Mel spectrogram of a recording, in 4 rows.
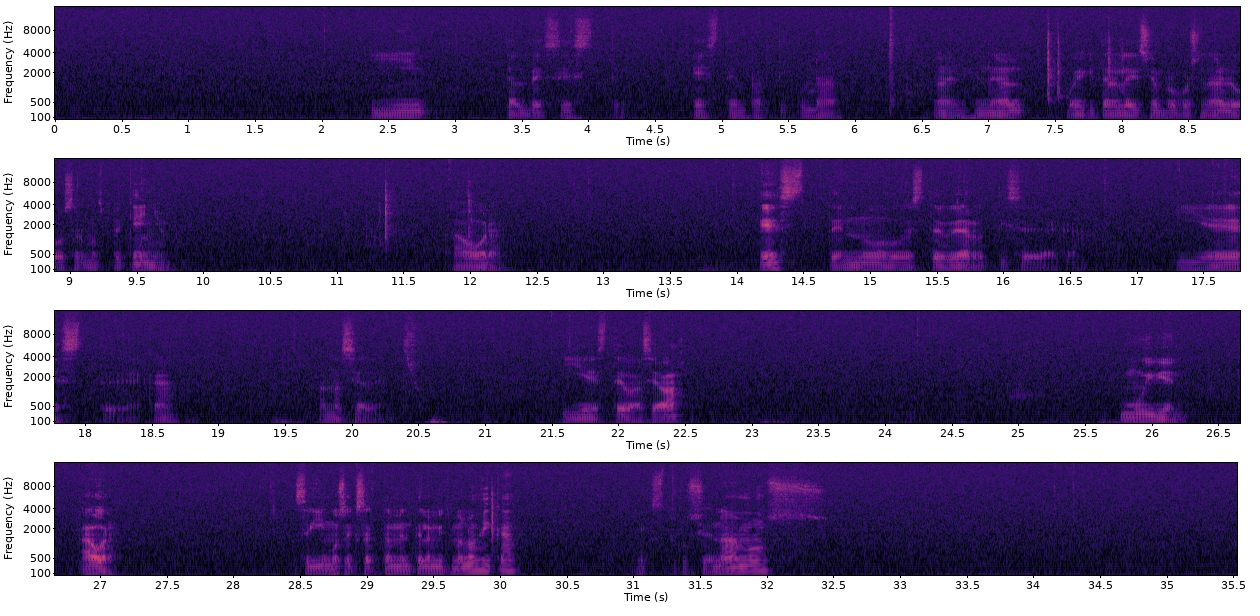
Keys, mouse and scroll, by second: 3.8 click, 7.4 o, 7.8 s, 9.4 click, 9.8 middle click, 10.8 middle click, 12.7 click, 13.8 right click, 15.3-16.9 drag, 17.5 right click, 18.2-19.7 drag, 19.9-21.0 middle drag, 21.4 right click, 22.2-24.4 drag, 24.9-26.6 middle drag, 28.2 click, 28.9 right click, 29.9 e, 34.1 click, 35.0-35.5 middle drag.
